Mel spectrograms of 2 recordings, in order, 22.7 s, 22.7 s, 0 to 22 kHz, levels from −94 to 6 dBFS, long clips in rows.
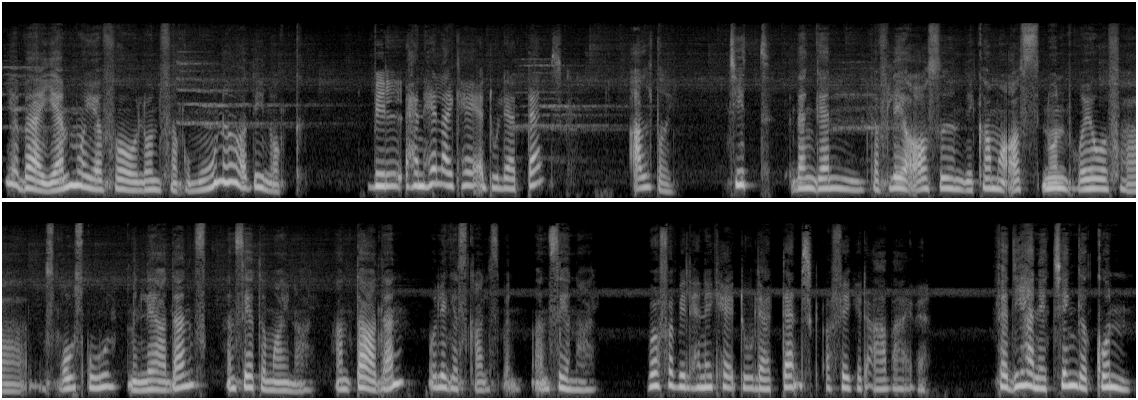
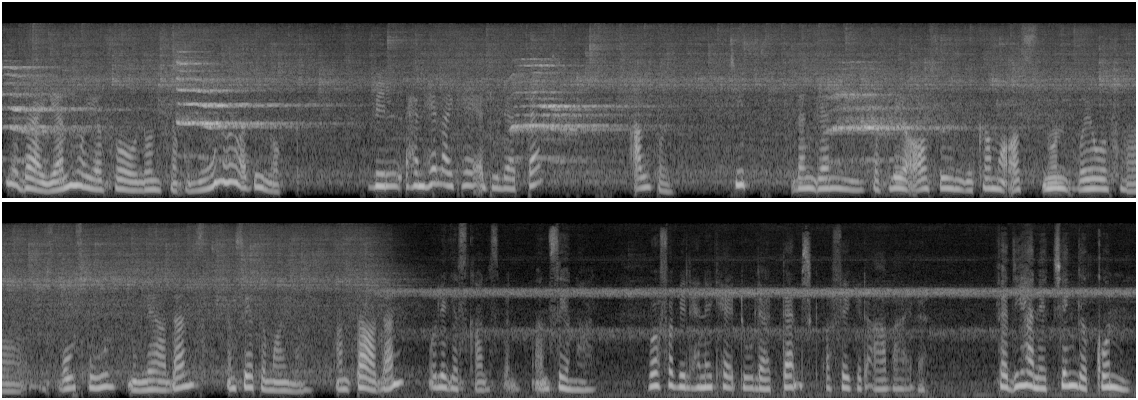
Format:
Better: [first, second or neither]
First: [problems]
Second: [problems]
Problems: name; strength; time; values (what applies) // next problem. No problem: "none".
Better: first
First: animal sounds; faint; throughout; 25 dB below the speech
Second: animal sounds; loud; throughout; 1 dB below the speech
